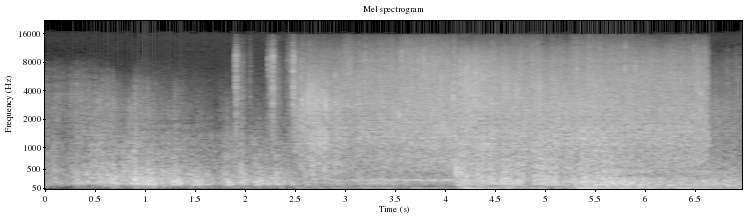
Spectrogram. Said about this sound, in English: As rain pours down outside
